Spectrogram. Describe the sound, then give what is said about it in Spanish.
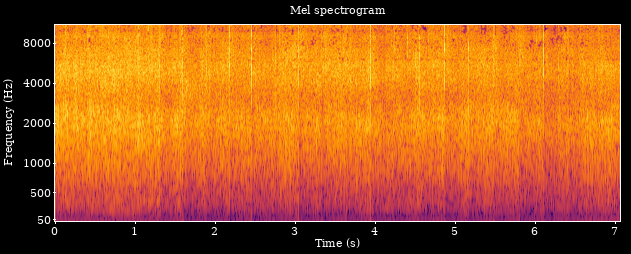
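Sustained audience applause for a group of young people at a celebration, the last event of the day, a dense wash of many hands clapping steadily at an even loudness for several seconds, with a few sharper individual claps standing out and no voices. “Vamos a darle un fuerte aplauso a todos estos chicos.”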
